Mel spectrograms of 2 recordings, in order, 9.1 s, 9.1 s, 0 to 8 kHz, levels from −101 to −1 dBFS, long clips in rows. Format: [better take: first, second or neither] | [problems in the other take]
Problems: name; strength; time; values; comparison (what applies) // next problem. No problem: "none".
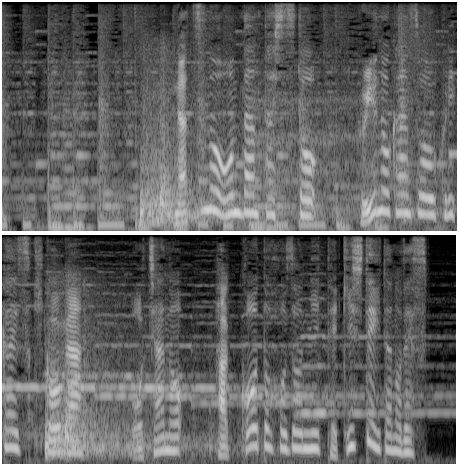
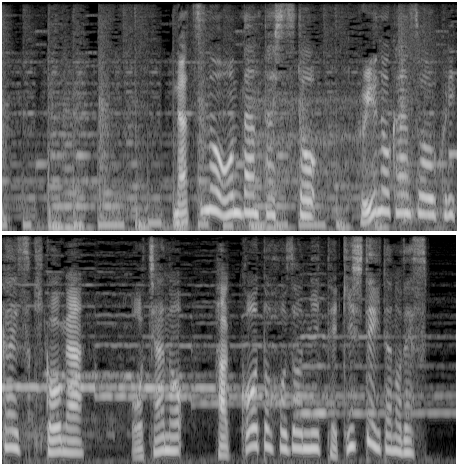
second | background sound (Fireworks); 9 dB below the speech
